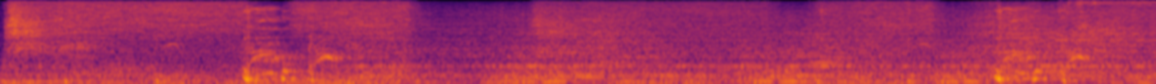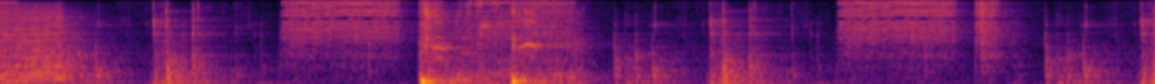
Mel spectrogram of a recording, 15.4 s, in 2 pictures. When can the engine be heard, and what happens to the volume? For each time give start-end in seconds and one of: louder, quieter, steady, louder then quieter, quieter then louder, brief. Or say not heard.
0.0-8.2 louder.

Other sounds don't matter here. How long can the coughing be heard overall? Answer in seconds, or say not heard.
5 s.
